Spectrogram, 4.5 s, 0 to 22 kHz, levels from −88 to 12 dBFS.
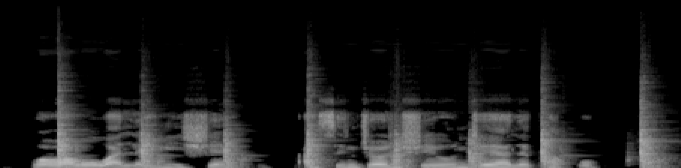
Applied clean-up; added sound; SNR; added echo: classical method Wiener filter.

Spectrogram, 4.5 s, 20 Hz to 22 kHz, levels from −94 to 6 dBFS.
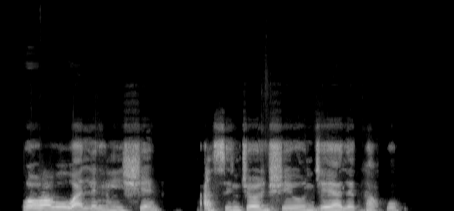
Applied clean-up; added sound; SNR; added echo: neural mask model Resemble Enhance denoiser.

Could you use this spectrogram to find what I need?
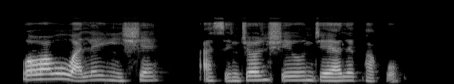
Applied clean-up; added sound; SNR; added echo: none; none; none; none.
